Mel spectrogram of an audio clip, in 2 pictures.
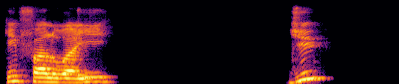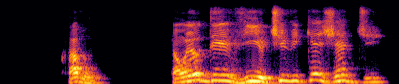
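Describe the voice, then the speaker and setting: A man's voice: high-pitched, lively intonation, very slow, pauses often. A Brazilian man teaching French in a live lesson, speaking Portuguese with a Brazilian accent, patiently repeating words and checking in with his students.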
